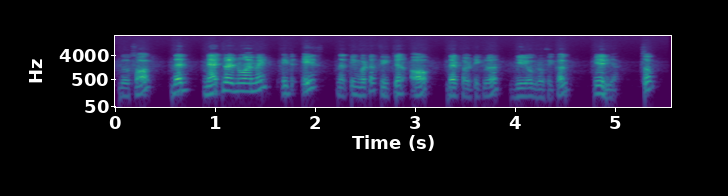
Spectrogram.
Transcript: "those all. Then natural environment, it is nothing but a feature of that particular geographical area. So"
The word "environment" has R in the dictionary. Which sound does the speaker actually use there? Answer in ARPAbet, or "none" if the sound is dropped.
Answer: none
